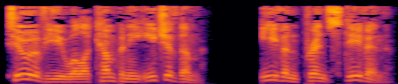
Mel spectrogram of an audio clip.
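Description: A man voicing a stern, protective warrior officer, brisk and firm, in an audiobook story. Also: mid-range voice, sing-song, breathy edge, no echo, pitched above the performer's own voice. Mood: brisk, commanding.

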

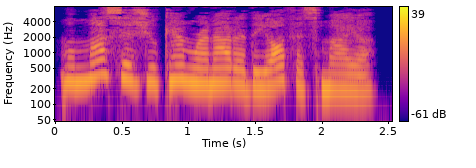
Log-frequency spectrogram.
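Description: A woman's voice: normal speed, fairly bright tone, no room sound. A woman voicing a bossy six-year-old big sister in an audiobook, childlike and matter-of-fact, with a tattling manner. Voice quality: high, childlike.

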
